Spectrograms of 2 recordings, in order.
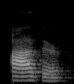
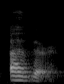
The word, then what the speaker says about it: other: Or other. We don't say other, we say other.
